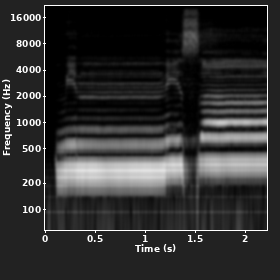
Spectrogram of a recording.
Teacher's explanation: Hamzahnya yang i terdapat pada kata yang sama yaitu nisaikum. Maka sinnya dipanjangkan boleh 4 boleh 5 harokat. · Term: mad wajib muttasil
